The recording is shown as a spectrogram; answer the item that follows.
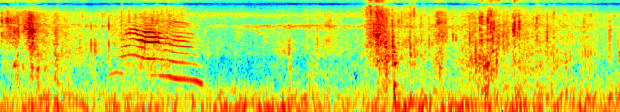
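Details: In a park, a brown tabby stray cat and a tortoiseshell sit together on a bench, petted one after the other; a short meow rises then slides downward, followed by soft rustles and handling noises outdoors.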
